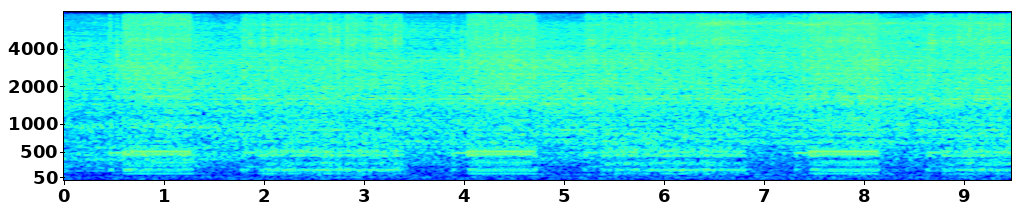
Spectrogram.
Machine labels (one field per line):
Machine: slide rail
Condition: abnormal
